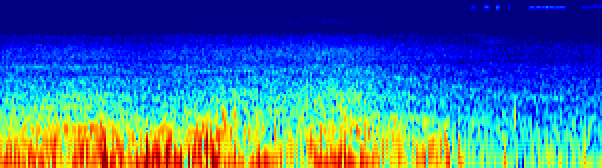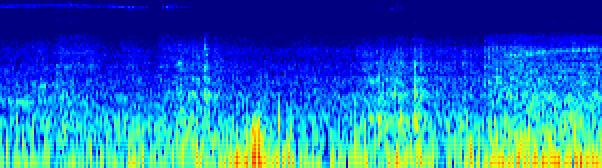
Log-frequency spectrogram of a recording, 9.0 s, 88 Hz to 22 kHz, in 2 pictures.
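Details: Garbage truck SL01400 in Mandurah on Good Friday, deep loud low rumble as it pulls off, fading over street noise; massive exhaust leak.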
